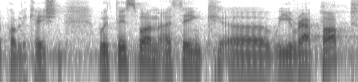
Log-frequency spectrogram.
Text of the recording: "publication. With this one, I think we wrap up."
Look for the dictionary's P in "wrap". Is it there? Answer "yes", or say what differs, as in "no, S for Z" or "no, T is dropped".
yes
